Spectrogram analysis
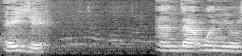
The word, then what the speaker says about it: ella: I think they start with a Y, and actually it's double L because it's pronounced y also. Like llámame, like call me. Llamar, call. As LL, that's LL. You don't say YA.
